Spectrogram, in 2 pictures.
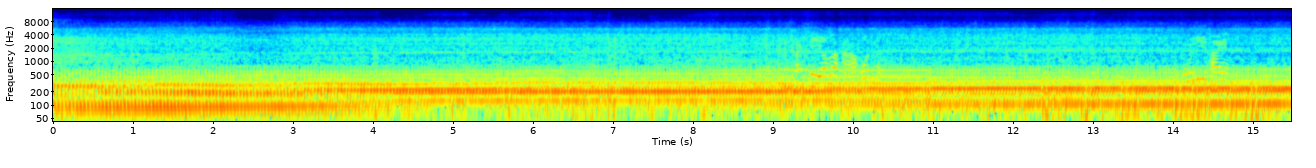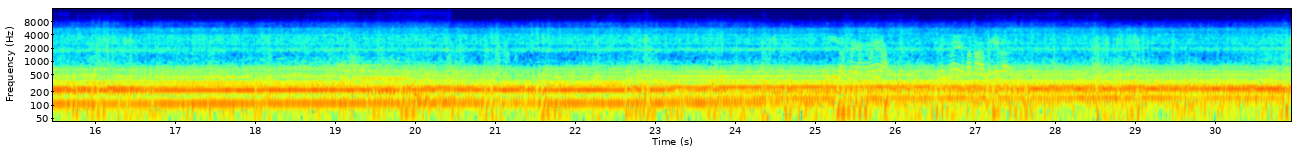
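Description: Kawasaki Ninja 400 parallel-twin engine running steadily at cruising revs while riding, over a low rumble of wind and road noise.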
